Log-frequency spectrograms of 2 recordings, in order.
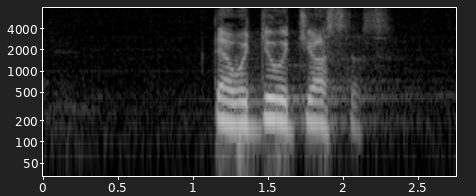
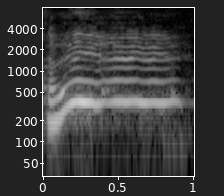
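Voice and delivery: high, sustained imitated wail; mock crying; 11 semitones higher than usual. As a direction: let out a high whimper as if unable to speak. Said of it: "if I open my mouth".

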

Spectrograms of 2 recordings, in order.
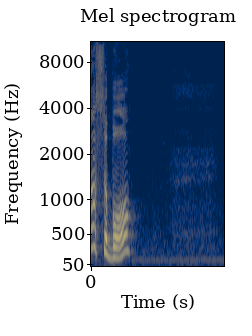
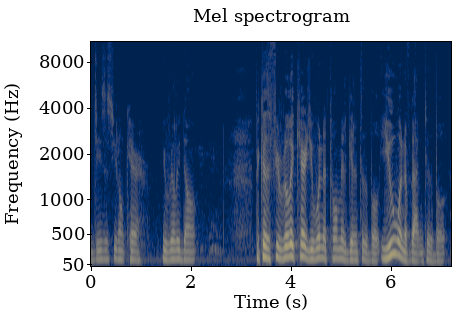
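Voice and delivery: hushed bitter complaint; 9 semitones lower, 8 dB quieter, faster than usual. Retold or imitated. Crying out to Jesus.

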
